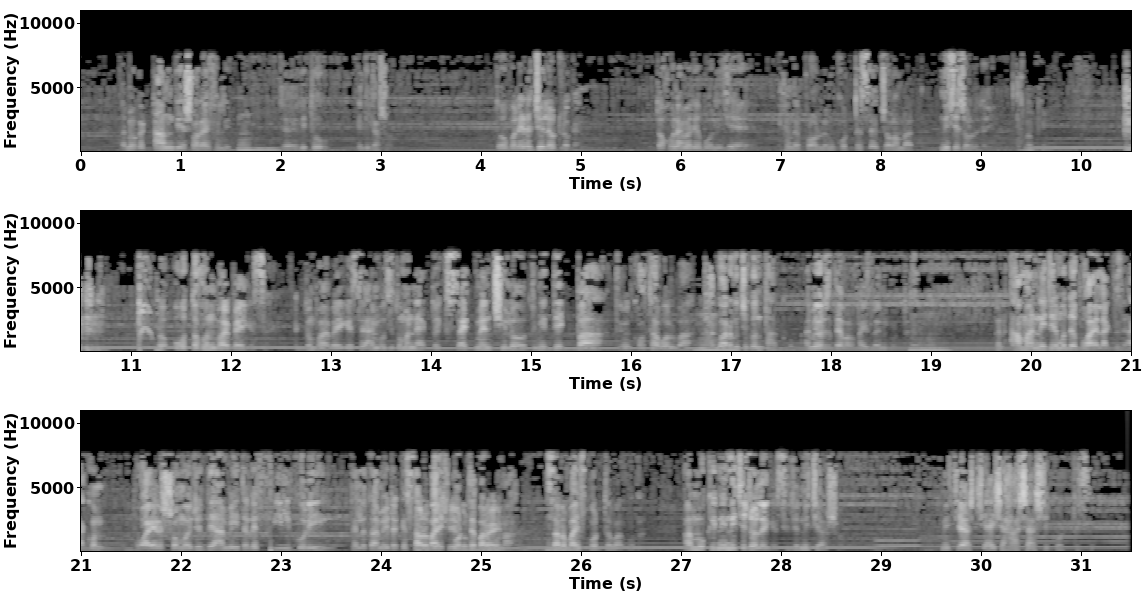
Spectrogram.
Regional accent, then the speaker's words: Brahmanbaria, Chittagong Division, Bangladesh; আমাদের বাড়ি ঠিক এক কোনায় পড়েছে হচ্ছে পঞ্চবটি, একটা জায়গা যেটা ব্রাহ্মণবাড়িয়াতে বিখ্যাত।

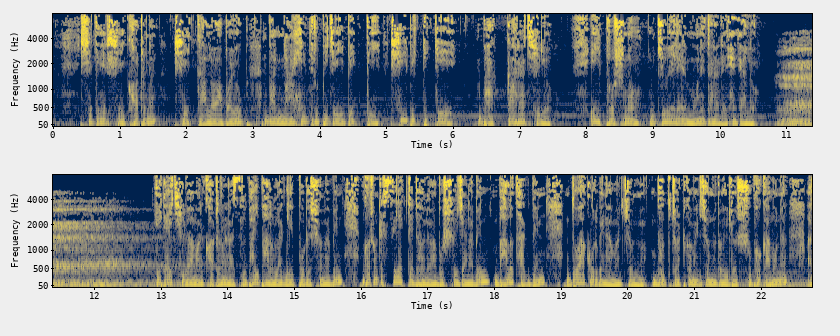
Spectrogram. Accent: Narail, Khulna Division, Bangladesh; আমাদের গ্রামের বাড়ি হচ্ছে নড়াইল জেলার নড়াইল সদর উপজেলার আউরিয়া ইউনিয়নের চিলগাছা রঘুনাথপুর গ্রামের পূর্ব পাড়াতে।

